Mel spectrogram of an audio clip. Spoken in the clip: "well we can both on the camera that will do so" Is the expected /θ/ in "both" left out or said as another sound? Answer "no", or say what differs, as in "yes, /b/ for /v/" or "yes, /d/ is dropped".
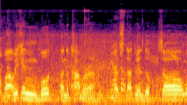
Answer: yes, /t/ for /θ/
